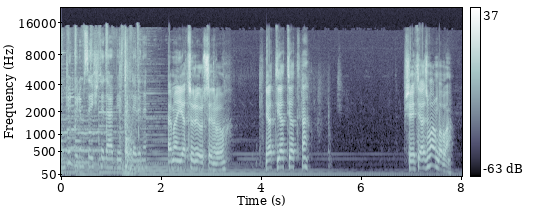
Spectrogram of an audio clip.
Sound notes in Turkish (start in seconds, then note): 1.2 Kapı kapanma sesi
